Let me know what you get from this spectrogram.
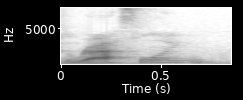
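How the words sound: It is said with a Southern pronunciation. "He says wrestling"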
